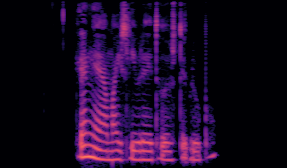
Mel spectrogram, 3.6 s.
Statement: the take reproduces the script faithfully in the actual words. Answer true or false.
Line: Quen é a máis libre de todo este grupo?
true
